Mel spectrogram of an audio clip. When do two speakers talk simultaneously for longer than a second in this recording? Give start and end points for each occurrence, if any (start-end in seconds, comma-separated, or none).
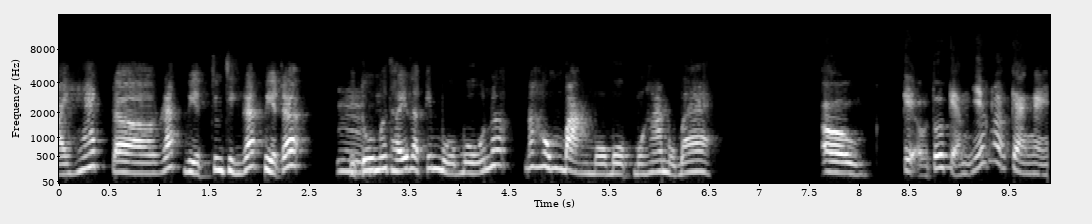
none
